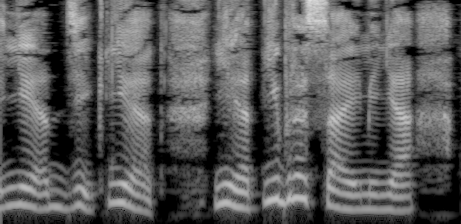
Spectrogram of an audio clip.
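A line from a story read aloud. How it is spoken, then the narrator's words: Sobbing. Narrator (Russian): Она зарыдала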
